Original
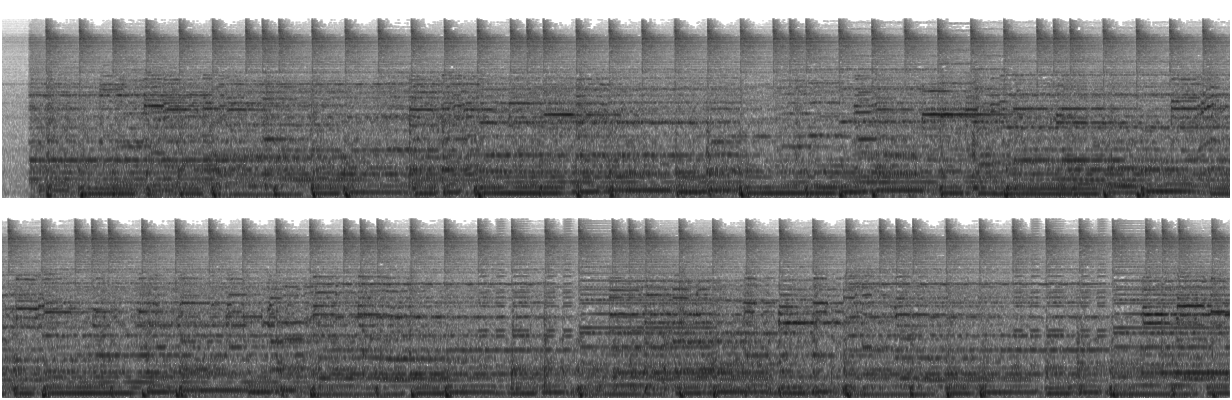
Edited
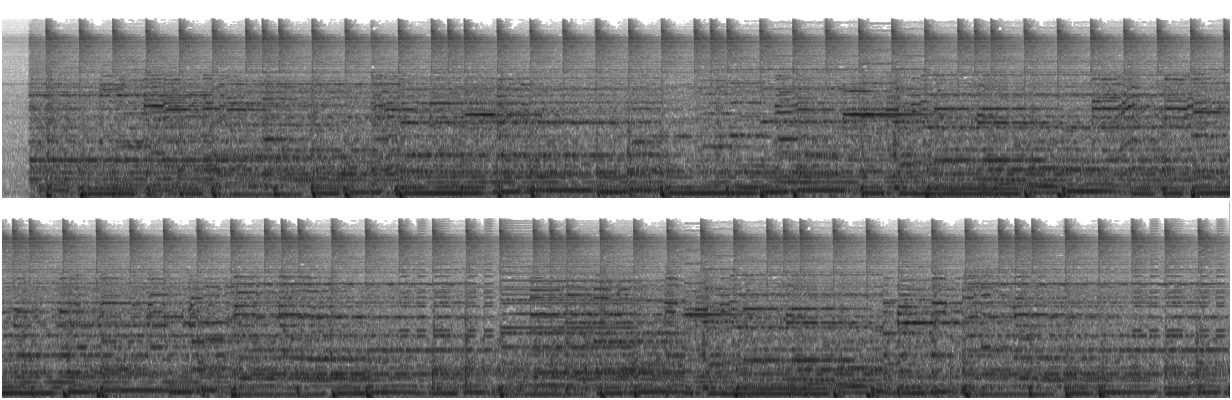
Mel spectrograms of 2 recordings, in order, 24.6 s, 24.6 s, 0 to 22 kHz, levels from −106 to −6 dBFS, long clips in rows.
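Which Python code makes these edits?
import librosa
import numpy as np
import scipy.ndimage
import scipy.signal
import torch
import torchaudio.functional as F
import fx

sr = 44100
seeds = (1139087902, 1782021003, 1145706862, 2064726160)

y = fx.edit(x, sr, fx.cut(start_s=3.69, length_s=0.79),
    fx.duplicate(start_s=9.53, length_s=1.98, to_s=19.9), tone=tone)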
